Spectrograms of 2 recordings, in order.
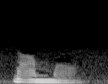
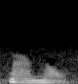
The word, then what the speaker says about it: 南无: 南无，不能念成南无。现在我们念这个字南方的南，有无有无，你怎么念法呢？就错了。这个名号是从印度梵文音译过来的，一定要念开堂之后的音才是准确。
